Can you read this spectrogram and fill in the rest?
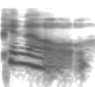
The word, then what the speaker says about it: pillow: 感觉比较像 pillow 哦，pillow low low low 那个 O 要发全，还有最后是毛毯是 blank blanket amazing OK，因为我现在有看到我的学生在在线上，所以我就是也看他们嘴型有没有发出来。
